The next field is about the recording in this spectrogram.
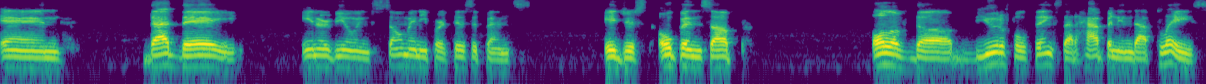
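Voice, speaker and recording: A man with a Spanish accent speaks at a very slow pace, at a medium pitch with fairly even intonation and long, frequent pauses, in a dry, close sound with no echo. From Colombia. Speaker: video producer and entrepreneur. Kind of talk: interview.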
